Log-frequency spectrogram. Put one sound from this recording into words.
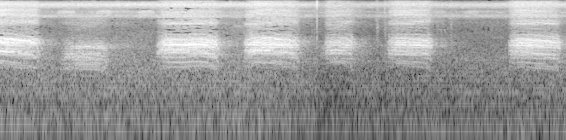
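A crow caws loudly and repeatedly, close by.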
